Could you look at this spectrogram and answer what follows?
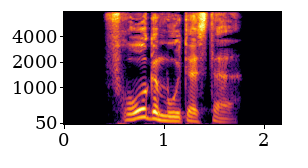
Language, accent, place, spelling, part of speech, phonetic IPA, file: German, Germany, Berlin, frohgemuteste, adjective, [ˈfʁoːɡəˌmuːtəstə], De-frohgemuteste.ogg
- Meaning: inflection of frohgemut: 1. strong/mixed nominative/accusative feminine singular superlative degree 2. strong nominative/accusative plural superlative degree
